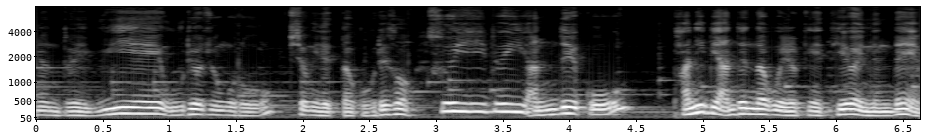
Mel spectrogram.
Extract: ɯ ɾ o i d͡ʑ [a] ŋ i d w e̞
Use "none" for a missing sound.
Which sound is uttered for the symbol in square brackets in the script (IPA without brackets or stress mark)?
ʌ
